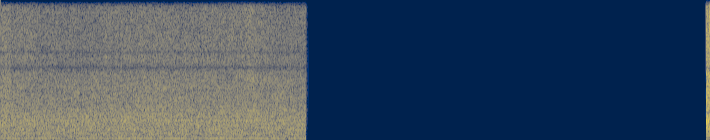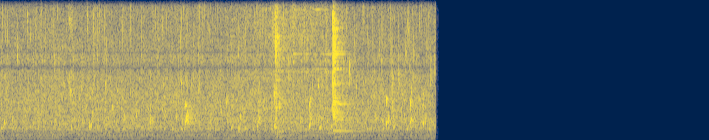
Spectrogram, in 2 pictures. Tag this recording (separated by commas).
Silence, Liquid, inside a small room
